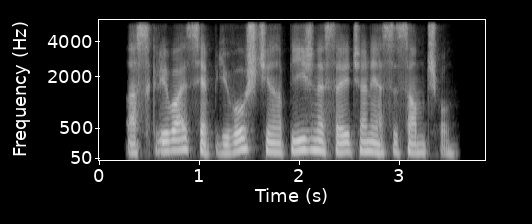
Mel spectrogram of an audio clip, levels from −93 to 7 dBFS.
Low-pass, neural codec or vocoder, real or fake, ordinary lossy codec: 5.4 kHz; codec, 16 kHz, 0.3 kbps, FocalCodec; fake; none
